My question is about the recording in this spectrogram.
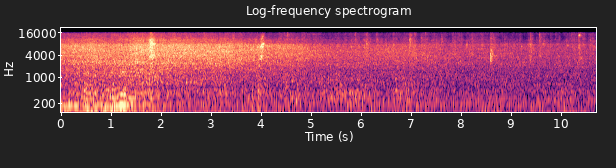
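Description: Steady background noise with no clear source, after a low voice that fades out in the first second or two. A few faint clicks sound over it.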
